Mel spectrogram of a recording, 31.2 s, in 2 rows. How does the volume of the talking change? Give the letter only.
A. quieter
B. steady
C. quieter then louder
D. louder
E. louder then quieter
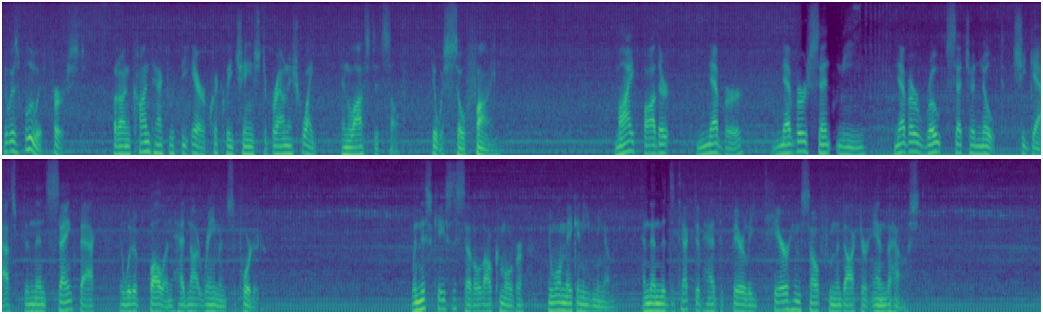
B.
